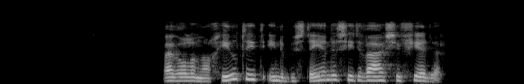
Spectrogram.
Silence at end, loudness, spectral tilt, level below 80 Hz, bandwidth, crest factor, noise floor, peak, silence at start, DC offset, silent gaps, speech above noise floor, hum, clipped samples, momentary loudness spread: 0.8 s; -24 LUFS; -4.5 dB/octave; -62 dBFS; 8.2 kHz; 18 dB; -86 dBFS; -8 dBFS; 1.65 s; under 0.1%; none; 62 dB; none; under 0.1%; 5 LU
